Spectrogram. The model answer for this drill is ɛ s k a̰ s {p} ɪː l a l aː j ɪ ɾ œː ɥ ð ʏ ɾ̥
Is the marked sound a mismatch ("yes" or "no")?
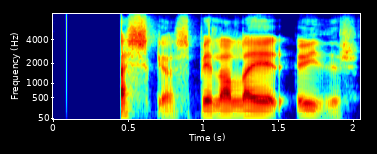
no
